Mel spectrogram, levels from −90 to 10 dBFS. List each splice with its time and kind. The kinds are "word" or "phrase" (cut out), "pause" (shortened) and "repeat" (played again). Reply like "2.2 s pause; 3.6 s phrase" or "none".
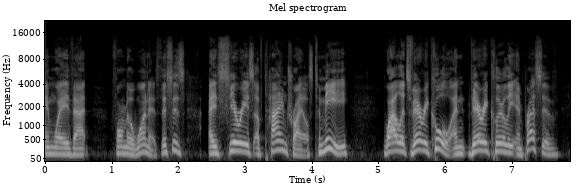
none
